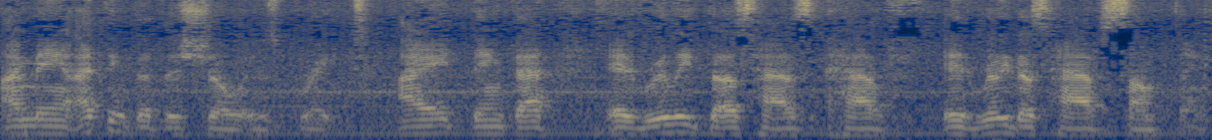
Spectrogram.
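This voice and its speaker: A fairly low-pitched man at a moderate pace amid noticeable background noise. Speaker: movie reviewer. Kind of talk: solo video review. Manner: halting. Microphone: no microphone, voice quiet.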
